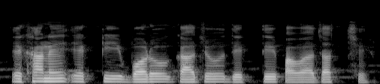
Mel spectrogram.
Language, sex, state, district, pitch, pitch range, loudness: Bengali, male, West Bengal, Cooch Behar, 120 Hz, 115-130 Hz, -20 LUFS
